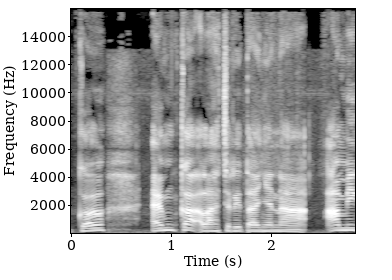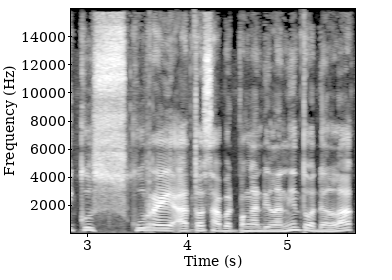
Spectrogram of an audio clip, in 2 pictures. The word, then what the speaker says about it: amicus curiae: Di pekan ini lagi rame di media lah kebanyakan tuh ngomongin amicus curiae itu loh, yang tulisannya amicus curiae itu.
